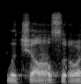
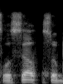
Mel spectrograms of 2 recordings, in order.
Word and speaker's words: Lo Celso: When he first came to Spurs, I remember there was some debate about how to say his name. I had been like just reading it as Lo Celso. I thought that was the right thing. And then it was made clear it's Lo Celso.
